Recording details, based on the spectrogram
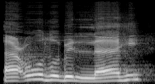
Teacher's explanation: اعوذ باللہ، واو مدہ ایک الف کی مقدار میں کھینچ کر پڑھیں گے، اللہ کا نام والا لام زیر کی وجہ سے باریک پڑھنا ہے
